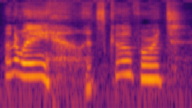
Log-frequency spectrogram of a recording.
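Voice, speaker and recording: A woman voicing an earnest, excitable female pony magician with a theatrical manner that moves between hushed and shrieking, in an animated fan drama. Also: very high voice, normal speed. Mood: grandiose. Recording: echoey room, long reverb, background hiss.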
